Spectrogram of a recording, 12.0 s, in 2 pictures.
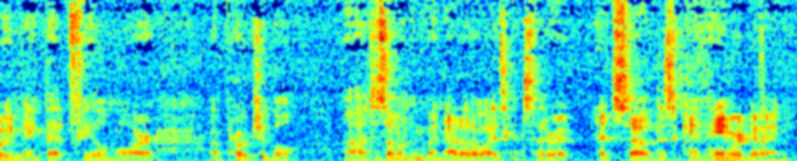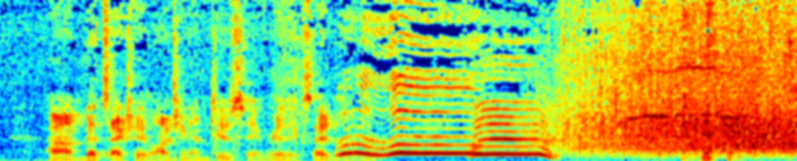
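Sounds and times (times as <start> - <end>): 
speech: 0.0 - 9.2, 11.2 - 11.7
clapping: 10.1 - 11.9.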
